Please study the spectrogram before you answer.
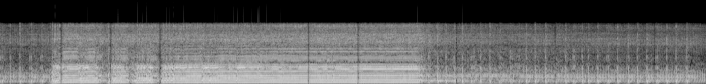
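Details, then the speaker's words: Echo hedge trimmer with a broken primer bulb and fuel of unknown age, started on choke. The two-stroke holds a steady, busy idle with no blade chatter because the cutter blades are locked up: seized hedge trimmer blades. "Let's check and see if it'll run. Put the choke on. These are locked up."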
